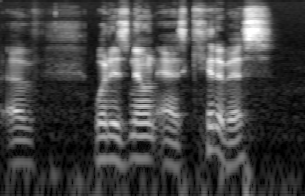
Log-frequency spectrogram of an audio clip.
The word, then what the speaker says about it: Kiribati: Kiribati, as it's spelled, Kitabus, as it's pronounced.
